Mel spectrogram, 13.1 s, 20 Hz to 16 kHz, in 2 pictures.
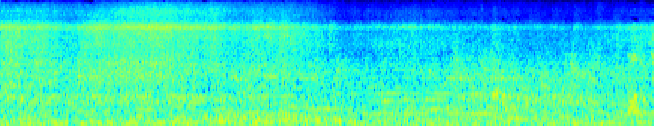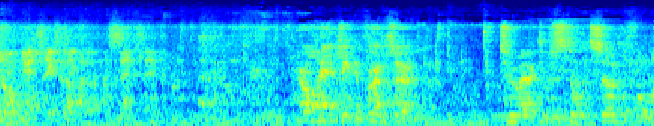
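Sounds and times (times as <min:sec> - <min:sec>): held music notes: 0:00.0 - 0:12.6
low rumble of film effects: 0:00.0 - 0:13.0.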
